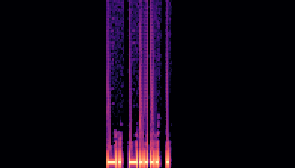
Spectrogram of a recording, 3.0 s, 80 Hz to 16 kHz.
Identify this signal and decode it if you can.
Morse code, heard as a keyed tone, about 44 wpm, 700 Hz. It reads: N6E
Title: All Cut Numbers - 3-Digit 45wpm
